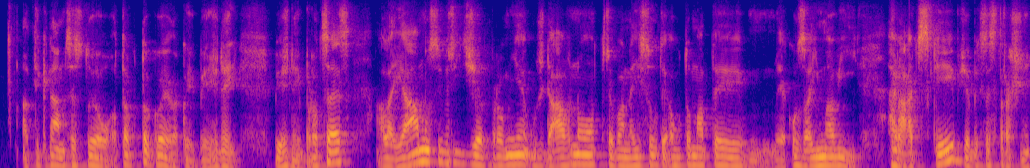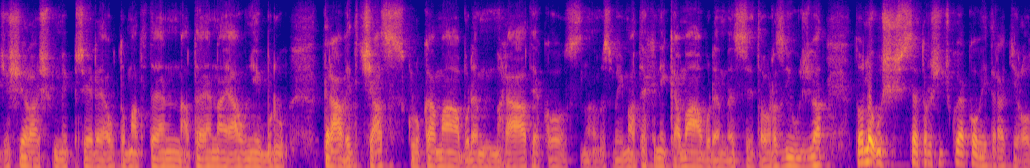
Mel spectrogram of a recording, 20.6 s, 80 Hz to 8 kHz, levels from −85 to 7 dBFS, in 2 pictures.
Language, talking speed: Slovak, 205 wpm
